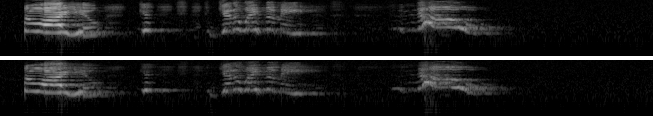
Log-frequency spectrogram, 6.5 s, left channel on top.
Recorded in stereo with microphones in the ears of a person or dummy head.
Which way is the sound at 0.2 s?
15° left (ahead or behind).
